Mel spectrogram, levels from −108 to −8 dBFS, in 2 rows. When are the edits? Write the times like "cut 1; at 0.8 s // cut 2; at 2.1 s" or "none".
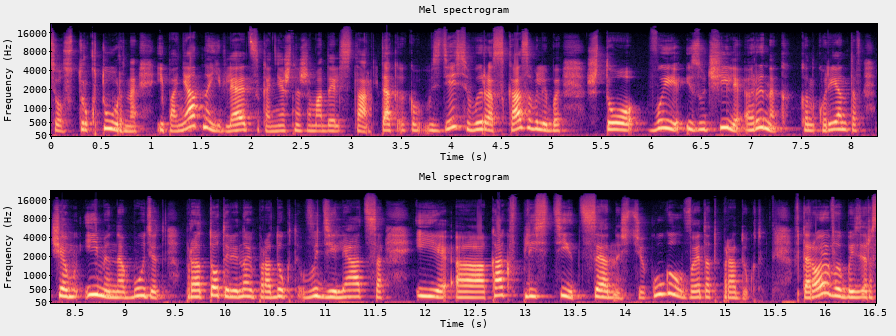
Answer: cut 1; at 3.3 s // cut 2; at 8.2 s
